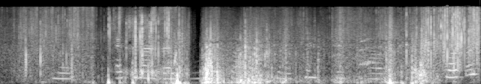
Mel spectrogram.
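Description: A plastic bag rustling and crinkling as hands rummage through it, in irregular crackles with a couple of louder sharp crinkles about two seconds in and near the end.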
